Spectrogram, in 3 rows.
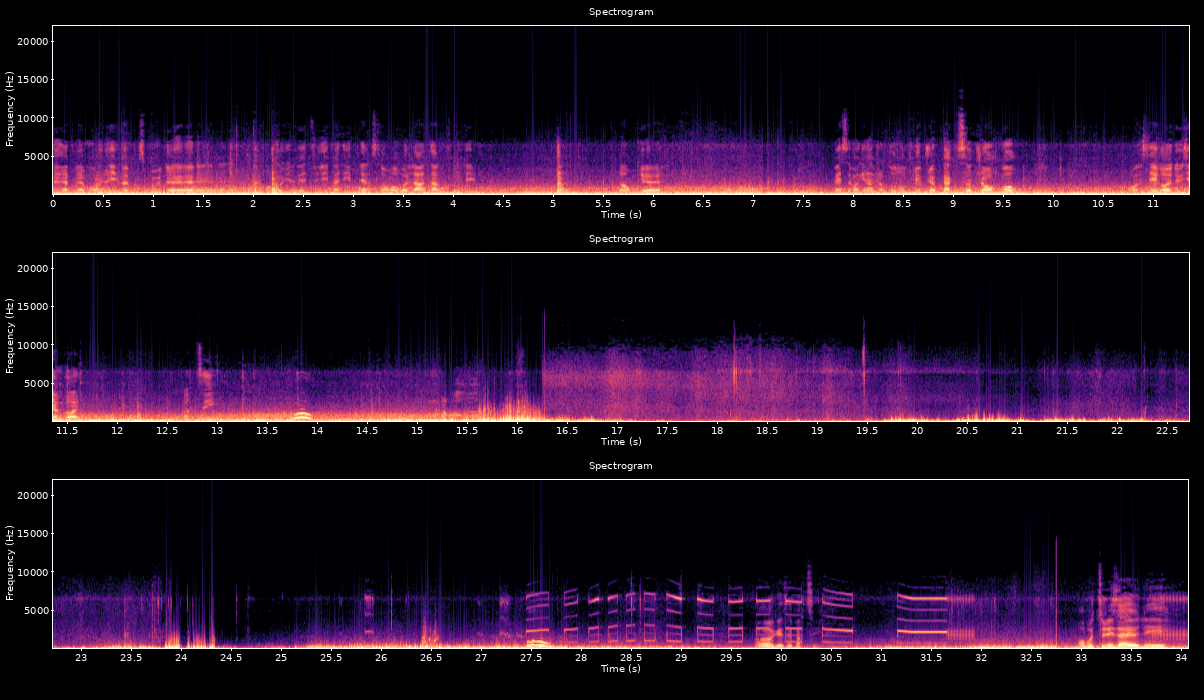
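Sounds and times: wind buffeting microphone: 0:00.0 - 0:34.0
variometer beeping rising pitch: 0:27.5 - 0:32.1.

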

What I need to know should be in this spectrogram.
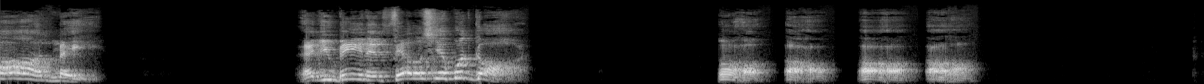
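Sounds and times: man saying uh-huh: 0:07.2 - 0:09.9.

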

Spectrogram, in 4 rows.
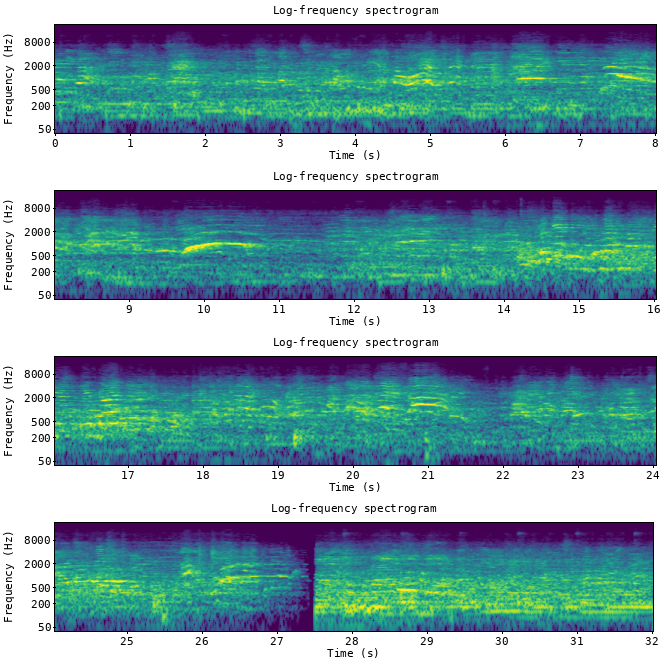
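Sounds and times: crowd chatter and raised voices: 0:00.0 - 0:32.0.

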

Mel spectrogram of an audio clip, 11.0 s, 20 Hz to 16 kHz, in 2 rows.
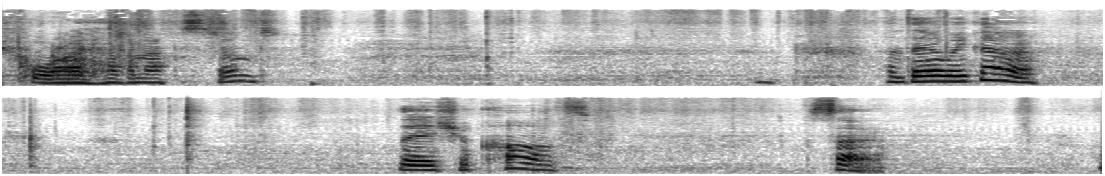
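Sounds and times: cardstock card rustling and sliding: 0:00.0 - 0:04.8.

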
